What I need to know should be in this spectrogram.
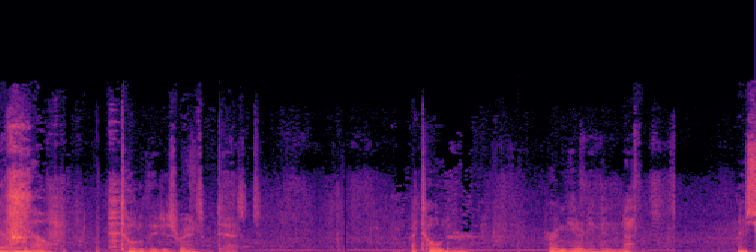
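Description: A man answers in a low, calm voice.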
